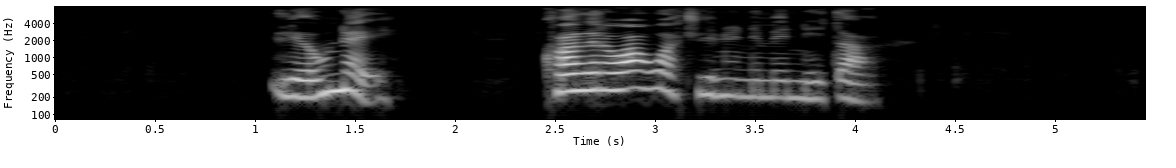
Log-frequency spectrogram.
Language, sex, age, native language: Icelandic, female, 60-69, Icelandic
